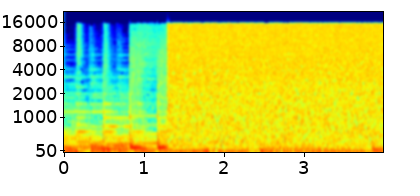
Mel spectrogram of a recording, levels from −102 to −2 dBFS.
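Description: From 1.29 s to the end, a wrong sample width fault hits. Data written as 32-bit integers are read as 16-bit. Loud noise buries the sound, now half speed and an octave low.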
